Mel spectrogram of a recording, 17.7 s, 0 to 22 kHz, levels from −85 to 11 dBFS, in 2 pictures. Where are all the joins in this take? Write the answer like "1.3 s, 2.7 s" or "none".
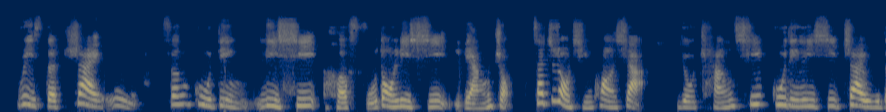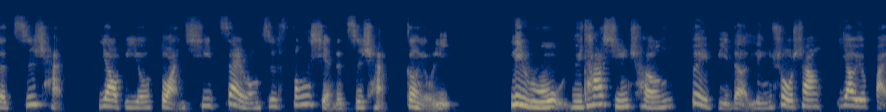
5.2 s, 13.8 s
